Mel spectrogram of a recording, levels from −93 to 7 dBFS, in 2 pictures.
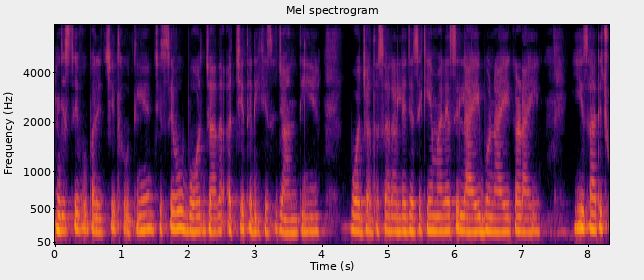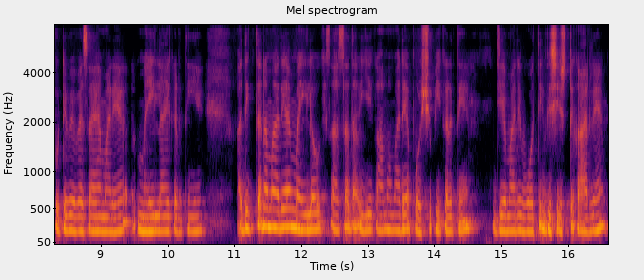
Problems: constant background noise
